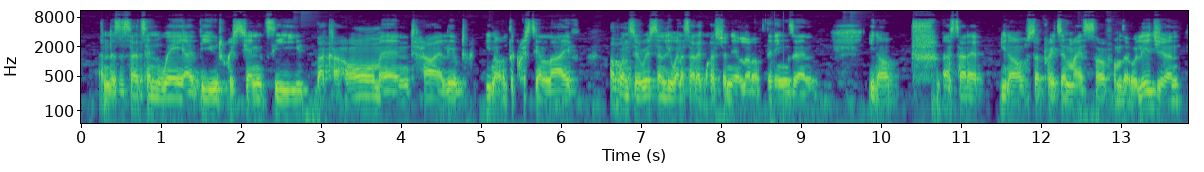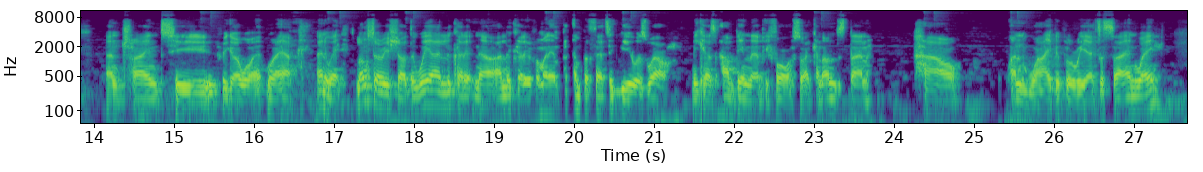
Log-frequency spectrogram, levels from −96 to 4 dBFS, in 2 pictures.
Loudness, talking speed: -16 LUFS, 195 wpm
